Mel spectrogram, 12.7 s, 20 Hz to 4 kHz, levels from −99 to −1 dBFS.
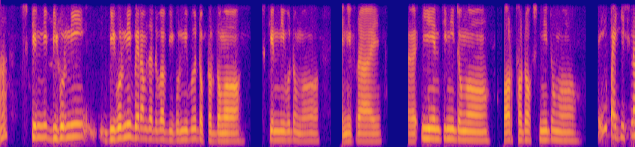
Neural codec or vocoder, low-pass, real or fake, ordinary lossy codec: none; 3.6 kHz; real; none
